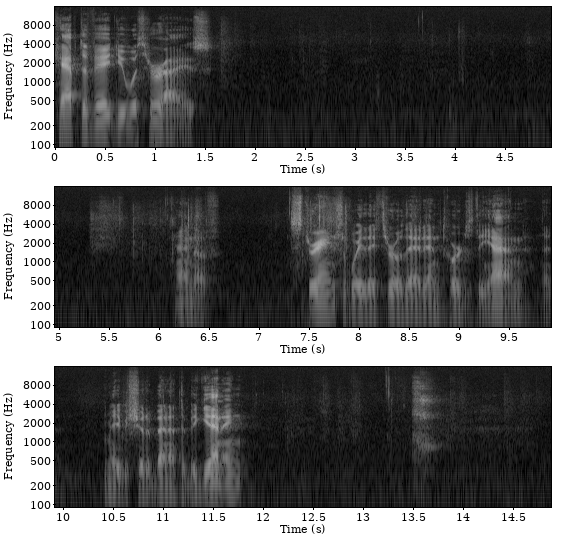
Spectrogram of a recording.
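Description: An elderly man speaks calmly and slowly through a microphone, with pauses.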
